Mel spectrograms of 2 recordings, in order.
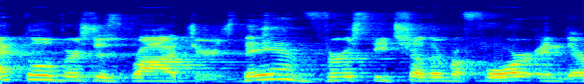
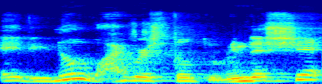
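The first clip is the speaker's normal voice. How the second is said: imitated whispering voice; 3 dB louder than usual. Acting out a quarterback whispering to his rival: whispering as Aaron Rodgers. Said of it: "Aaron Rodgers is gonna whisper in Falco's ear".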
